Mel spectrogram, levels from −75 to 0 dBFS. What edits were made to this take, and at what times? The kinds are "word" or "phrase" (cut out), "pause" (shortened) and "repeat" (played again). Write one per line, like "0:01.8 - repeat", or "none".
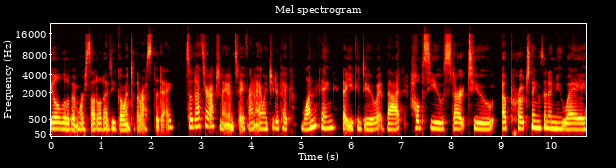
0:02.6 - pause
0:04.9 - pause
0:07.1 - pause
0:08.9 - pause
